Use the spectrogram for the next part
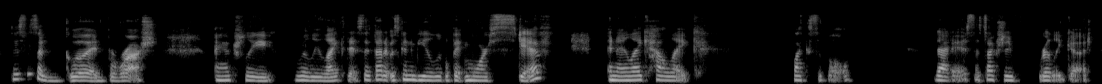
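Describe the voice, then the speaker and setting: A woman in her mid-thirties giving a casual makeup review as a beauty vlogger, chatty and emphatic, often repeating words for emphasis. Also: mid-range voice.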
